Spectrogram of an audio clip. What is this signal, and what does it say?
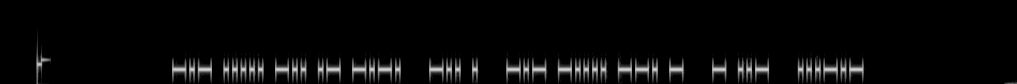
Morse code, heard as a keyed tone, about 28 wpm, 700 Hz. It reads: K5DAC DE K6GT TU <SK>
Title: Practice QSO - Exchange 4 - Ending - 28wpm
